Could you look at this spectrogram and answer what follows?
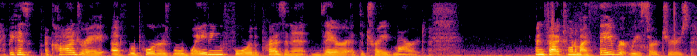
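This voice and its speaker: A woman reading a book aloud and breaking off to explain and point things out to the viewer. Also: mid-range voice. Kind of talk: read-aloud narration with explanatory commentary.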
